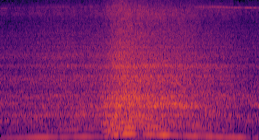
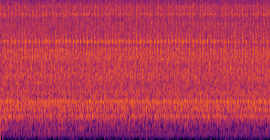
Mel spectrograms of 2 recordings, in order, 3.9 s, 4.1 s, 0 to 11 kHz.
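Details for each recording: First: Ford EcoBoost van with intermittent P0106 MAP performance code, after stumbling at start, RPM slowly raised with fuel trims at zero: engine climbs smoothly from idle and eases back down, even and steady; normal revving. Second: Ford EcoBoost van with intermittent P0106, fuel pressure testing with high-pressure fuel pump solenoid commanded and unplugged: sharp metallic ticking about three per second over steady idle, then quiets; owner suspects high-pressure pump. Unconfirmed.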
